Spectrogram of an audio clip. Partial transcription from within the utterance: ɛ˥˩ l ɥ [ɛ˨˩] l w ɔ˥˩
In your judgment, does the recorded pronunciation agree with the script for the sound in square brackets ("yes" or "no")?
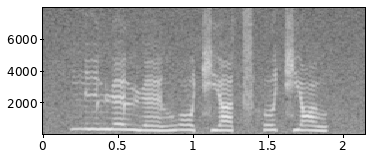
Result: yes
